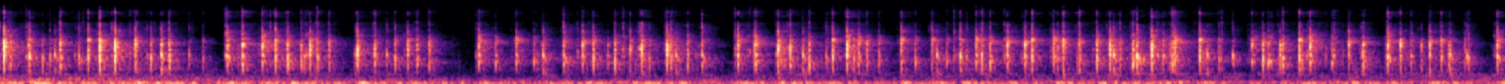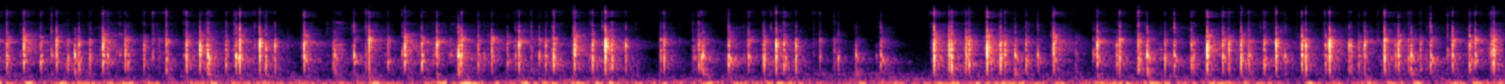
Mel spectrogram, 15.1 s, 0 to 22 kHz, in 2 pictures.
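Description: Fingertips type steadily on a Monsgeek M1 mechanical keyboard with NK Cream switches, a dark metal case and purple and black plastic keycaps. A fast, continuous stream of short, bright clacks with quick decay fills the clip, with only brief pauses between bursts of keystrokes.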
